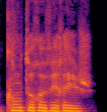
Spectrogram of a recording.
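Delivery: worried. A narrator's reading. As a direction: ask it fearing you'll never meet again. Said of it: "demandai-je inquiète".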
